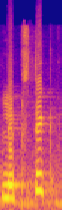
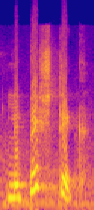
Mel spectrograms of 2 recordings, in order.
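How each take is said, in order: First: It is said in a standard English accent. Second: It is said in a Bihari English accent.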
